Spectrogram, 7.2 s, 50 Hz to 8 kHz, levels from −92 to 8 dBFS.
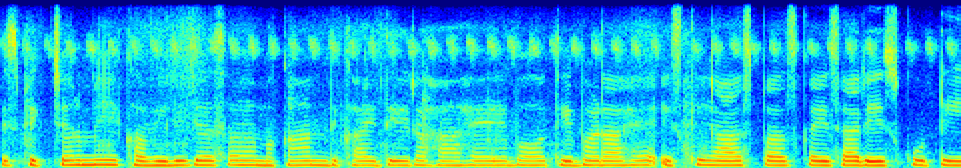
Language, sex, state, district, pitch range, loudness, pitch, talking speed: Hindi, female, Goa, North and South Goa, 200-210 Hz, -16 LUFS, 205 Hz, 185 wpm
